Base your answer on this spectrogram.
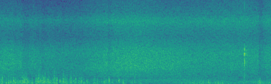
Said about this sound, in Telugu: చూడండి అక్కడ నుంచి అలలు ఎంత ఫాస్ట్గా వస్తున్నాయంటే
